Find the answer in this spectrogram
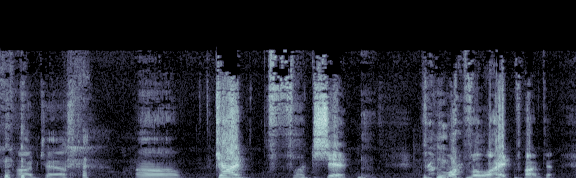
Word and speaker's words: Marvelite: The Marvelite podcast. I keep wanting to say Marvelite because this ending is spelled like elite, so that's why I thought it was the first time.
